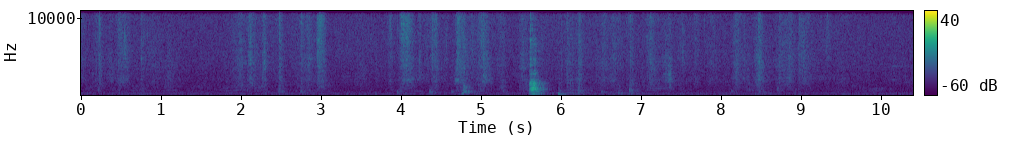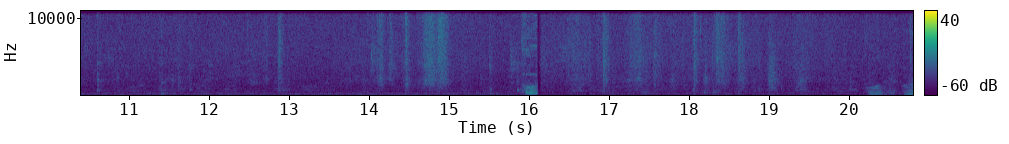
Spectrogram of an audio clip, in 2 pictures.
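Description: A woman speaks softly to a dog nearby.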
